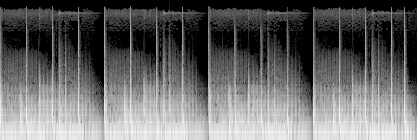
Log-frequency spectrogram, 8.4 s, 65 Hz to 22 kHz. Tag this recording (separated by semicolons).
electronic; sub; kick; loops; dance; 808; trance; beat; drum-loop; 115bpm; loop; bpm; techno; breakbeat; drum; electro; drums; hard; floor; bass; breakbeats; break; club; 115; beats; percussion-loop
